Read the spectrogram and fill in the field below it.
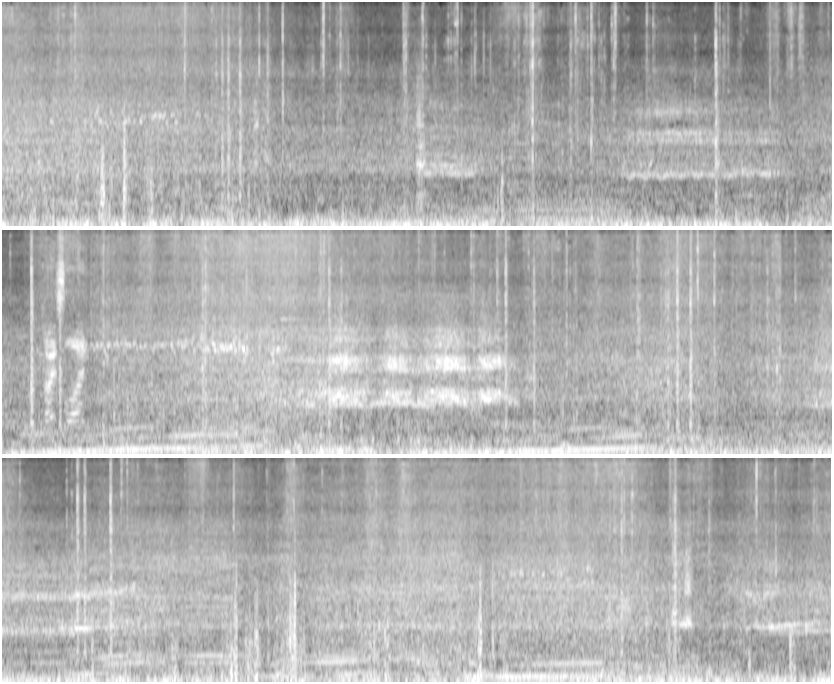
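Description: A car engine revs hard, rising and dropping in pitch as the car speeds up and slows.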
